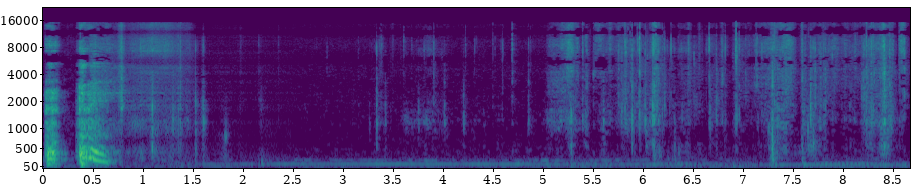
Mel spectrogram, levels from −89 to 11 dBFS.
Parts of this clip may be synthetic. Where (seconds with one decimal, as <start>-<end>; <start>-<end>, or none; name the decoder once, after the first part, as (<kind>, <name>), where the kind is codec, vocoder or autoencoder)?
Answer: 0.7-2.5 (autoencoder, DAC-VAE)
